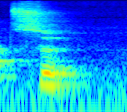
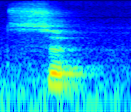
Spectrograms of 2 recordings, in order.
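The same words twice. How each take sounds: No difference in how they are said.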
